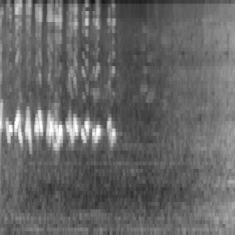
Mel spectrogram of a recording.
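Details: Caged greater green leafbird (cucak ijo) in a 'gacor' song with 'isian siklon' fill. A quick, even trill of about eight bright warbled notes lasts a second and a half, then falls silent over low background hum.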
